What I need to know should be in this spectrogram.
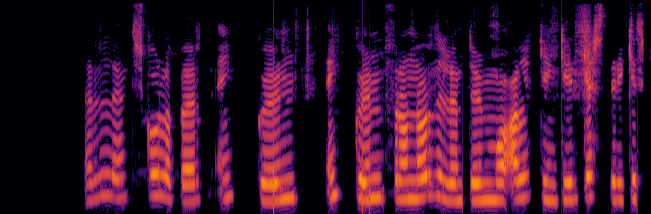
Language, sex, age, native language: Icelandic, female, 11, Icelandic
